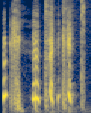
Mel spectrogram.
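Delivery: high, slow words squeezed through laughter; giving up through laughter; laughing, can't take it. Real, not acted. Commentator overcome by laughter at the judge's name, laughing.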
